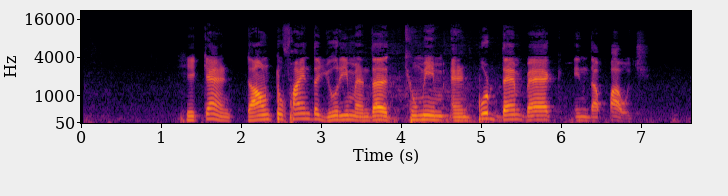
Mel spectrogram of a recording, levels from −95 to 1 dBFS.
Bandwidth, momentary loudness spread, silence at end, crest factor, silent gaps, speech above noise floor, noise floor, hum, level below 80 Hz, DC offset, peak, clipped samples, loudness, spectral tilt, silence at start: 12.5 kHz; 10 LU; 0.8 s; 20 dB; none; 39 dB; -66 dBFS; none; -58 dBFS; under 0.1%; -10 dBFS; under 0.1%; -28 LUFS; -6.5 dB/octave; 1.25 s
